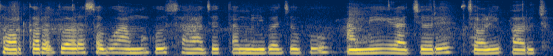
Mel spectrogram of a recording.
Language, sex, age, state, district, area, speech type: Odia, female, 30-45, Odisha, Ganjam, urban, spontaneous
